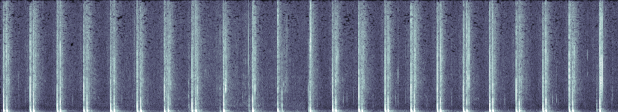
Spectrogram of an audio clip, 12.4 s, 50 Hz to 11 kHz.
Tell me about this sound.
footsteps-wood-bridge-03-walking
footsteps, wood, field-recording, bridge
